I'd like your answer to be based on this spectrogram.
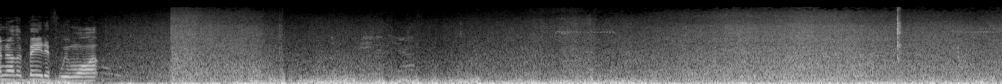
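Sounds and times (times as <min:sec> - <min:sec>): wind buffeting microphone: 0:00.0 - 0:10.0
breaking surf: 0:00.6 - 0:10.0.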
